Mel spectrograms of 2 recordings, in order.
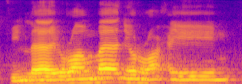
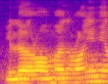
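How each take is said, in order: First: It is recited slowly and relaxed, slightly melodic. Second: It is recited hurriedly and messily. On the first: The speaker calls it right. "jangan tergesa-gesa, santai. Kalau bisa berlagu sedikit lah" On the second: The speaker calls it wrong. "buru-buru tuh kacau itu bacanya tuh"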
